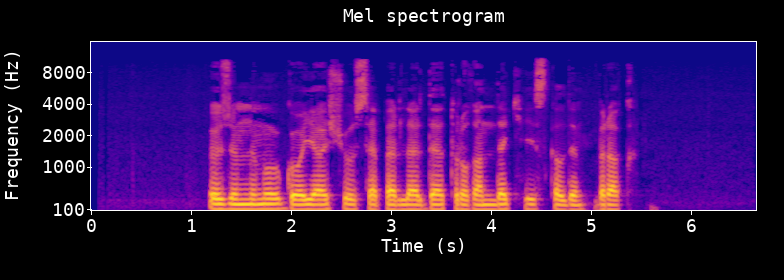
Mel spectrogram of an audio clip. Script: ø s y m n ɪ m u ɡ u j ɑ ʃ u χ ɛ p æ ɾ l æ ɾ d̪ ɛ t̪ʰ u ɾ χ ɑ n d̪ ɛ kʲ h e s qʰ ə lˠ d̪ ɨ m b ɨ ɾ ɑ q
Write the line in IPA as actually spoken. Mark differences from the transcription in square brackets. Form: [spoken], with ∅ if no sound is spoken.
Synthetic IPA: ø [z] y m n ɪ m u ɡ [o] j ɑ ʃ u [s] ɛ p æ ɾ l æ ɾ d̪ ɛ t̪ʰ u ɾ [ʁ] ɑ n d̪ ɛ kʲ h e s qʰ ə lˠ d̪ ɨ m b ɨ ɾ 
